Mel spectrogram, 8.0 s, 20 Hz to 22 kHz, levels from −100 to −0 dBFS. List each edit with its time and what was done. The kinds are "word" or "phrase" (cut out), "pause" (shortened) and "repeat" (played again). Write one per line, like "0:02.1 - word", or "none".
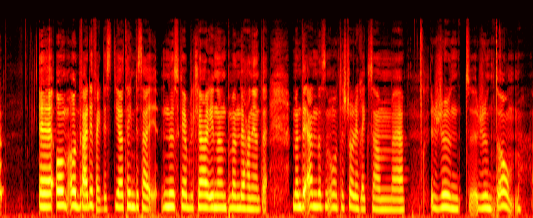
0:01.2 - phrase
0:03.4 - word
0:05.4 - word
0:06.4 - word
